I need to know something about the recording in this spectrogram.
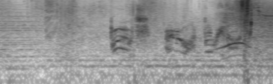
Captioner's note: over Comms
